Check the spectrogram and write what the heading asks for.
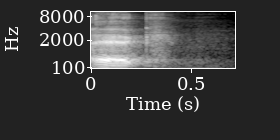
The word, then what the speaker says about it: Ek: Um you can do that on the basic artist plan, but Daniel Ek, I think that's how you say it. It's just ek.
